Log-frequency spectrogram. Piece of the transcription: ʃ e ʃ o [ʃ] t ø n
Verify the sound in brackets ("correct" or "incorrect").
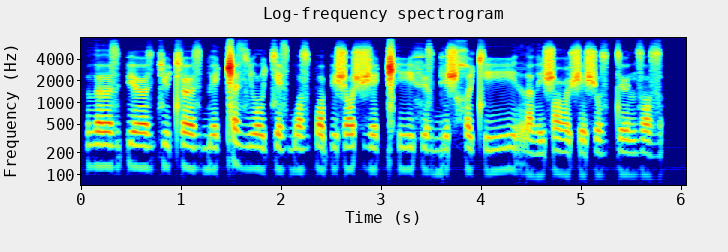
incorrect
